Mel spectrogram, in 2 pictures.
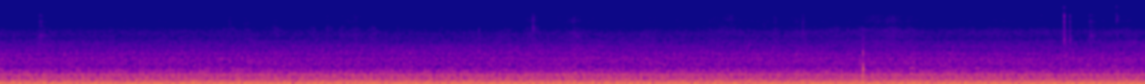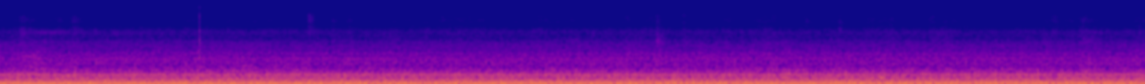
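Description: City bus standing with its engine idling: a steady low rumble with a constant hum, heard inside the passenger cabin.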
